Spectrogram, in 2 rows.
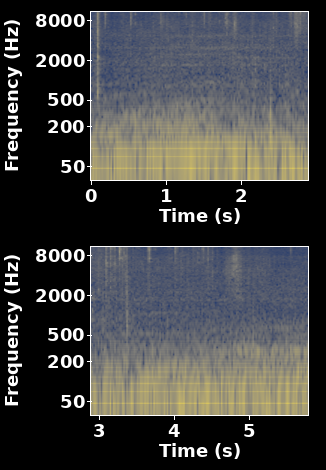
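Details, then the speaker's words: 2019 Lada Granta liftback, 47,000 km, driving over potholes after greasing the door lock mounting bushings that caused door pillar creaks: dull road thumps with no door creaking. A quiet body. "все где же more двери больше не скрипят проверено проверенная и на лежачих и на гравийке машине стало реально тихо"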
